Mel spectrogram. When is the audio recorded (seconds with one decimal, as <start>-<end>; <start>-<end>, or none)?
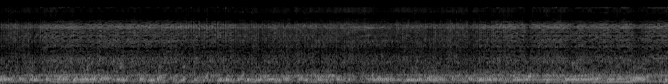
0.0-3.3; 4.0-6.7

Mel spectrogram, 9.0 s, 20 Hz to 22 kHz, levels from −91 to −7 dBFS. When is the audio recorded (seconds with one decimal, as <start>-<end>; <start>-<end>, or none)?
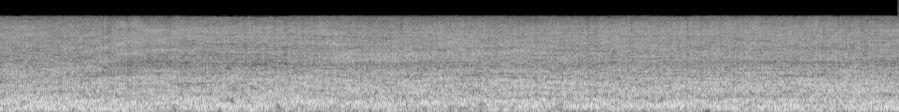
0.0-1.1; 1.8-9.0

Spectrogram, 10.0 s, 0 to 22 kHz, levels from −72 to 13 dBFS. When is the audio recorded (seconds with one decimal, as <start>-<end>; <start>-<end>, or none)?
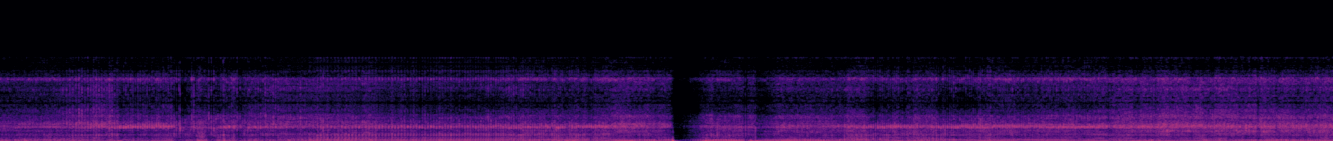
2.1-3.8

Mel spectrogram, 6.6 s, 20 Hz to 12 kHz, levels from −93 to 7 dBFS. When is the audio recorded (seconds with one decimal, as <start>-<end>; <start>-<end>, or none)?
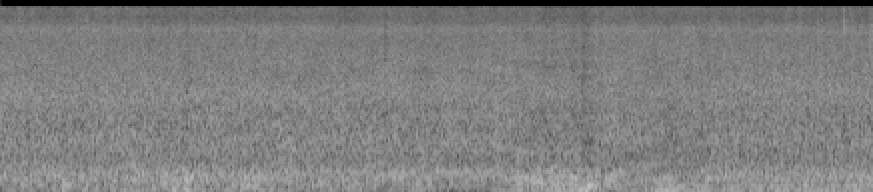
0.0-2.0; 5.3-6.6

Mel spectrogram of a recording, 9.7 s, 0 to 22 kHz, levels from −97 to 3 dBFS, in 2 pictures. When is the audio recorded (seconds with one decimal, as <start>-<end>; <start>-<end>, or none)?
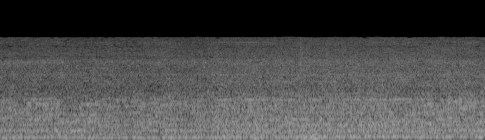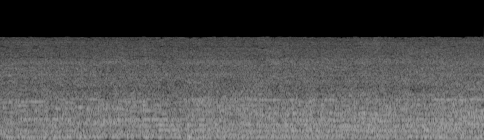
2.1-3.9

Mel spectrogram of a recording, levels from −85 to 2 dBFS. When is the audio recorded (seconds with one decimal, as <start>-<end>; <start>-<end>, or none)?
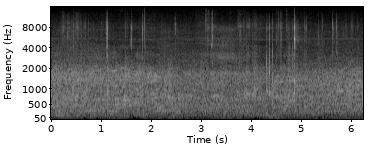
0.0-1.1; 2.1-3.9; 4.7-6.3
